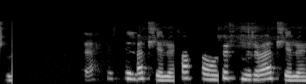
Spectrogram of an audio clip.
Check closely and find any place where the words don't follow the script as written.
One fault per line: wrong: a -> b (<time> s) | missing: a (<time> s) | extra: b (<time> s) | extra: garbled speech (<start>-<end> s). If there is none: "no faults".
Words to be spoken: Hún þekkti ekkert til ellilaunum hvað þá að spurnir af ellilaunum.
no faults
